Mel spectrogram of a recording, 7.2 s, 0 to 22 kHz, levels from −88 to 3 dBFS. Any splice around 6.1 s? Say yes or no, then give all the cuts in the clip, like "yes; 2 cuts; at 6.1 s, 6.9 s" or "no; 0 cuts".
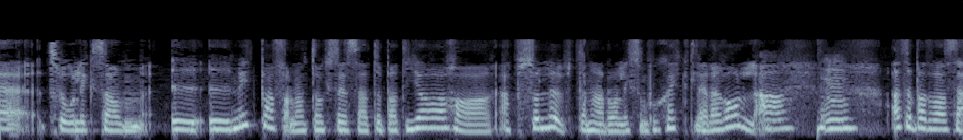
yes; 1 cut; at 6.1 s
